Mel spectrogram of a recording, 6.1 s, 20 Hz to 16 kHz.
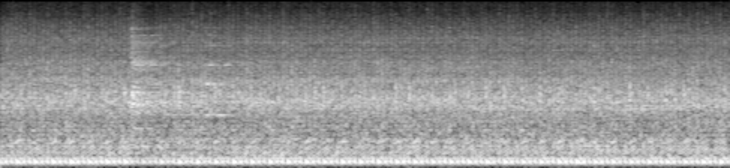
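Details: Mitsubishi Triton 4M40 diesel engine after overhaul: even, steady idle clatter with no knocks, misses or rough patches. Normal idle.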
